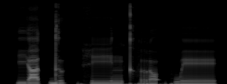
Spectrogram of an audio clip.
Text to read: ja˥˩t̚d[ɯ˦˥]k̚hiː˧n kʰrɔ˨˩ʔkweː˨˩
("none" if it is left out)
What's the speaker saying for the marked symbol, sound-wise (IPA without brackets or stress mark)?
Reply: ɯ˦˥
